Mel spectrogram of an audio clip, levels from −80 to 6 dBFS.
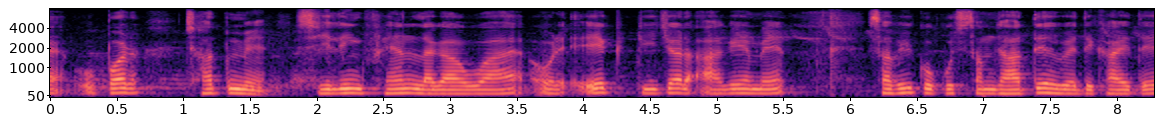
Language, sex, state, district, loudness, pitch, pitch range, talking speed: Hindi, male, Uttar Pradesh, Lalitpur, -18 LUFS, 140 Hz, 130-150 Hz, 145 wpm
